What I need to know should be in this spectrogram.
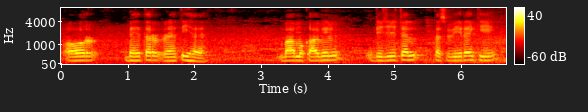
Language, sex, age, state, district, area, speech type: Urdu, male, 45-60, Uttar Pradesh, Gautam Buddha Nagar, rural, spontaneous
